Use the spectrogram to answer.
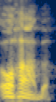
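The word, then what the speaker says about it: אהב: In fact, if you look at the word love in this verse, it's a Hebrew word pronounced ohab, and it is a verb.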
